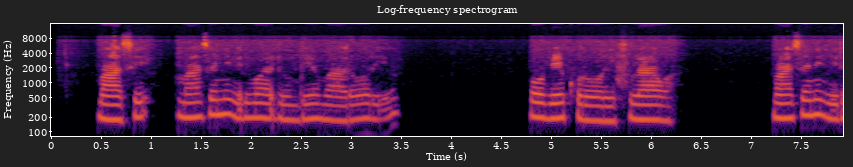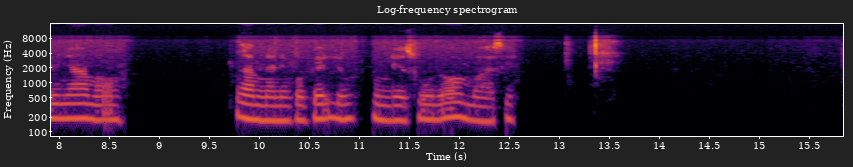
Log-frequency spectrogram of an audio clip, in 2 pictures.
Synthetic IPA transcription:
masi | mas̬eniɓiɗuwaɗumbɛmaɾɔɾiɔ | kɔbɛkɔɾoɾifulawa | masenibiɗuɲamaɔn | ɡamnaniɡɔbelɗumhindɛsuːnɔɔnːasɛ

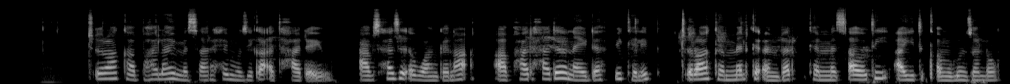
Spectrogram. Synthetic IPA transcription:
t͡ʃʼɨɾakʰaβbahlawimɐsːaɾħimuzikʼa̰ʔɨt̪ʰːɨ̥ħad̪ɐɨjːṵ | ʔaβz̥ɨ̥ħazɐʔɨwanɡɨna | ʔaβħad̪ɐħad̪ɐnajd̪ɐfikʰɨlib | t͡ʃʼɨɾakʰɐmːɐlkʰɨʕɨmbɐɾkʰɐmːɐt͡sʼawt̪ʰiʔajːɪt̪ʰʼɨkʼːɐmɨlunzɐlːɐwu

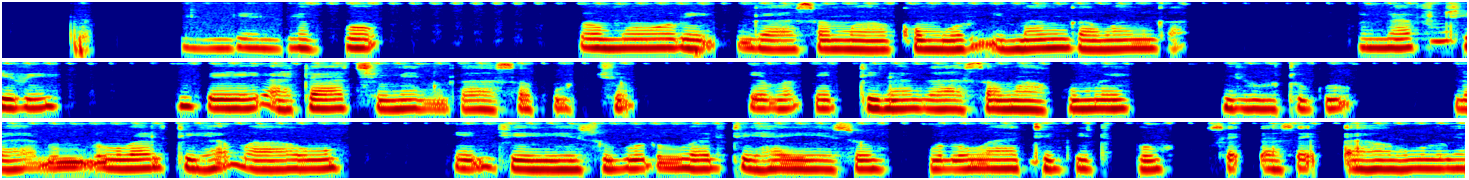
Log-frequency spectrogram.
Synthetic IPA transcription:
ʔiŋɡɛldɛbːɔ | ɗɔmoːɾiɡaːsamakɔmoɾɗimaŋɡamaŋɡa | ɗɔnaftʰiɾi | bɛatat͡ʃimɛnɡaːsaput͡ʃːu | ʔɛɓaɓedːinaɡasamakɔmaj | d͡ʒutuɡɔ | ndaɗumɗɔwaltiɦaɓawu | hɛd͡ʒɛjɛːsɔɡɔɗɔwaltiɦajɛsɔmɔɗɔwaːtibitbɔwsɛɗːasɛɗːawuɾɛ

